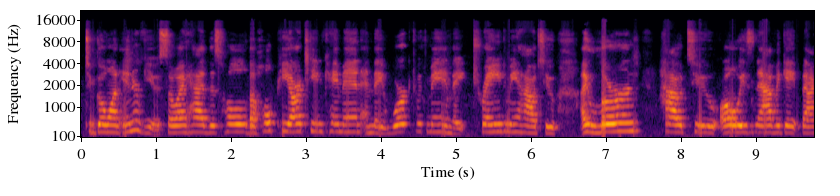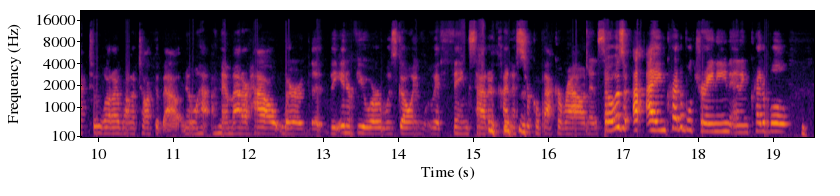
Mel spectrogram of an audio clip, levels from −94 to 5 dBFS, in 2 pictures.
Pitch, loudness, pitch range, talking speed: 225 Hz, -28 LUFS, 195-250 Hz, 210 wpm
